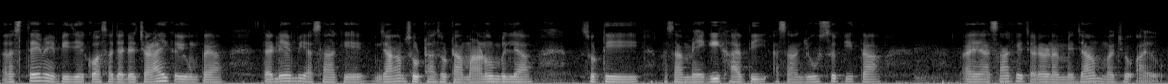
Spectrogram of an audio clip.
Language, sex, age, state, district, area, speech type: Sindhi, male, 18-30, Gujarat, Surat, urban, spontaneous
